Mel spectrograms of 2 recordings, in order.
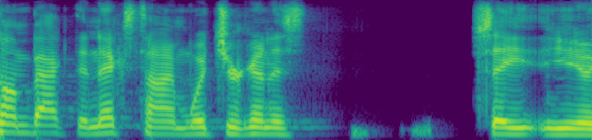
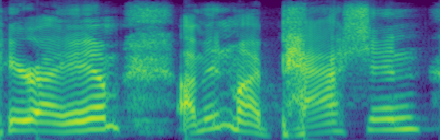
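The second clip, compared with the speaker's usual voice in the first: higher-pitched, elated quote; delighted retelling; 7 semitones higher than usual. Retold or imitated. Tailor describing his work in jail, retold with delight. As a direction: voice someone thrilled to be doing what they love.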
